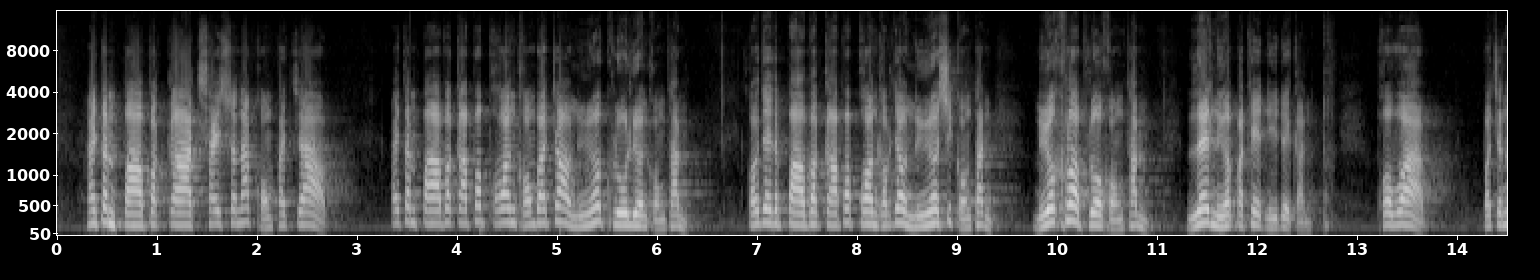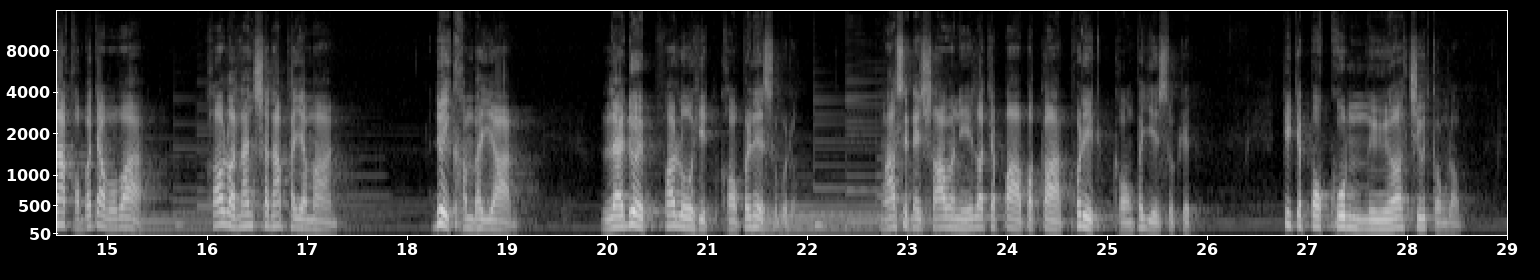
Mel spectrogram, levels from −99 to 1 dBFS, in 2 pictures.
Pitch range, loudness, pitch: 145-195 Hz, -28 LUFS, 170 Hz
